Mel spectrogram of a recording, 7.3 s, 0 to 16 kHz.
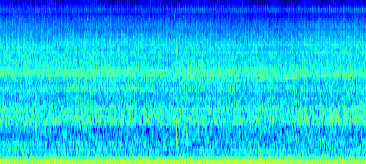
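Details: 2008 Mazdaspeed 3 turbo petrol idling after CorkSport high-pressure fuel pump internals install, before road test: steady, even low rumble with no misses, knocks or hunting; running smoothly and healthy.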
